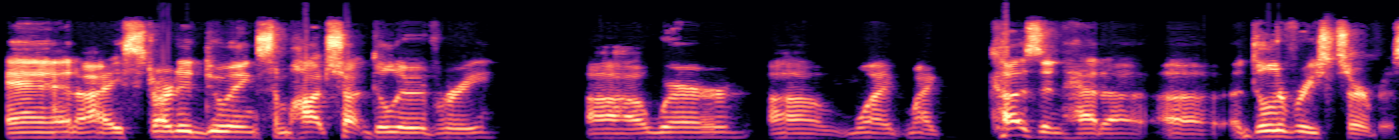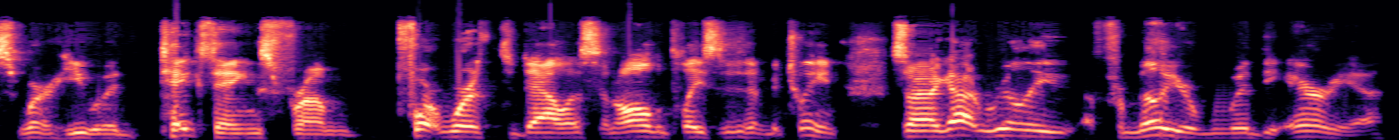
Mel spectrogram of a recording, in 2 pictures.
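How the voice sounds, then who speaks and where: A middle-aged man telling stories in a casual chat, animated and full of jokey asides. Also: medium pitch, moderate pace, dry recording. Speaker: guest. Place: living in Texas.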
